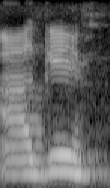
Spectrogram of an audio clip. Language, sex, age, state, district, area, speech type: Hindi, female, 18-30, Uttar Pradesh, Azamgarh, urban, read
